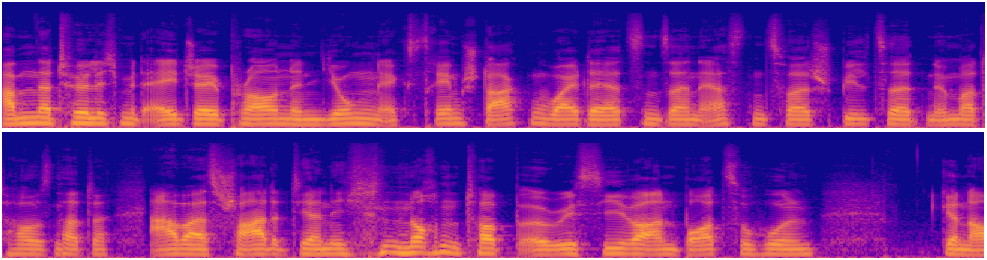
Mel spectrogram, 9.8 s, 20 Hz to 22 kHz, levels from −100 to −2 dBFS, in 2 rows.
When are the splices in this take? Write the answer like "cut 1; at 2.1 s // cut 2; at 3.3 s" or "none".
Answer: cut 1; at 2.9 s // cut 2; at 5.2 s // cut 3; at 5.6 s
